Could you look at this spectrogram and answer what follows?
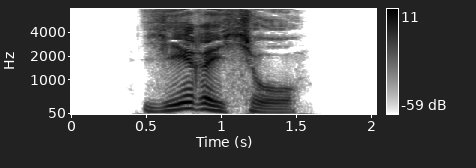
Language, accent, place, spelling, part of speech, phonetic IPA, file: German, Germany, Berlin, Jericho, proper noun, [ˈjeːʁɪço], De-Jericho.ogg
- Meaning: Jericho (a city in the West Bank, Palestine)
